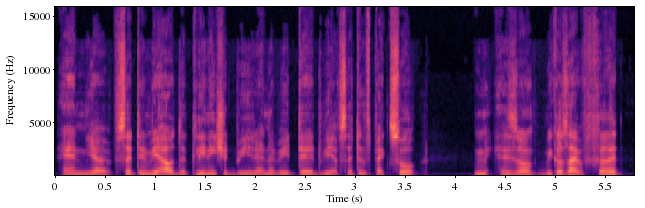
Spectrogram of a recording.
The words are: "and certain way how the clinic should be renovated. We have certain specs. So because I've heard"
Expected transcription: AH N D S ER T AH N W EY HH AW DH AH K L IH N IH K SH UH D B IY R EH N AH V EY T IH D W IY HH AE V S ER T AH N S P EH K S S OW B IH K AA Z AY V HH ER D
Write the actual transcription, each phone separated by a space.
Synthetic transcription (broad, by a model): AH N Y S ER T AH N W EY HH AW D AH K L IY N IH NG SH UH D B IY R EH N AH V EY T IH D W IY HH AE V S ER T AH N S P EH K S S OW B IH K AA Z AY V HH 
